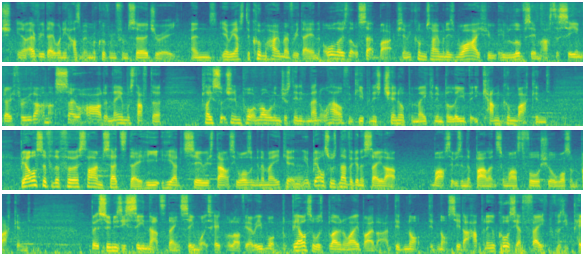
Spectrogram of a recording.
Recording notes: LIVE from Elland Road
